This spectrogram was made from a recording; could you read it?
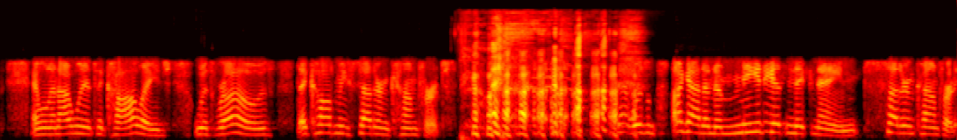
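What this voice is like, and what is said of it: Southern US accent. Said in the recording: “your dialect that you're definitely not originally from Pennsylvania ... I didn't know Pennsylvanians had a southern accent like that”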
